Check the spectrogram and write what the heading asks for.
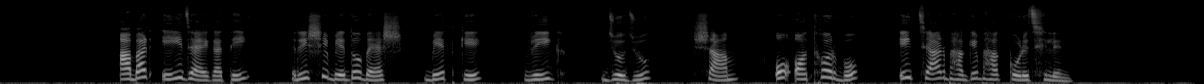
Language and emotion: Bengali, neutral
